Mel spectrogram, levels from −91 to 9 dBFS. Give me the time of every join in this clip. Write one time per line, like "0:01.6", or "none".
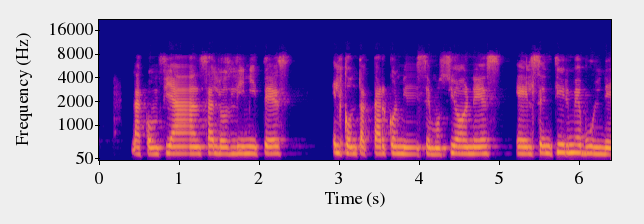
0:05.1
